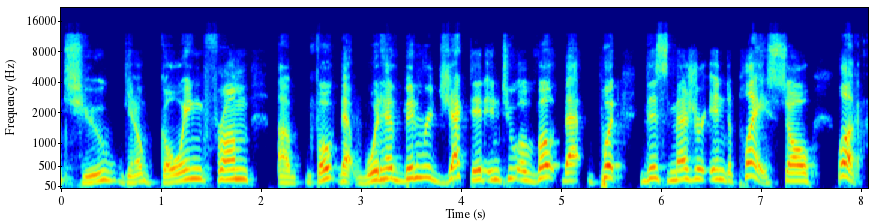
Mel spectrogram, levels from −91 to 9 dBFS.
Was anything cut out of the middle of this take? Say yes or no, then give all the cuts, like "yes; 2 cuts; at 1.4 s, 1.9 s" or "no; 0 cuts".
no; 0 cuts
